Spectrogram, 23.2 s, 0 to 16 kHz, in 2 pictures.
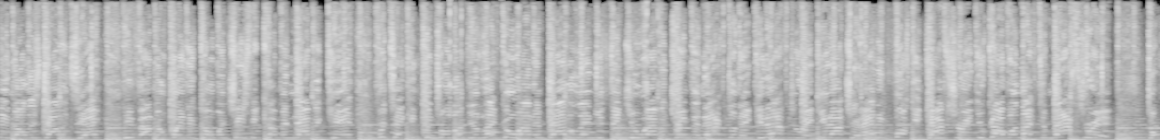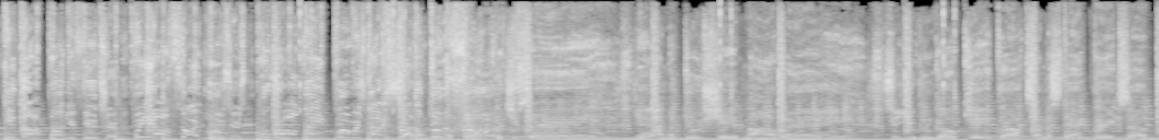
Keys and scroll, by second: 3.7 [, 3.9 [, 4.2 [, 4.4 [, 6.0 ], 6.2 ], 8.0 ], 8.2 ], 8.3 ], 11.1 typing, 13.6-15.3 typing, 19.3-20.8 typing.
